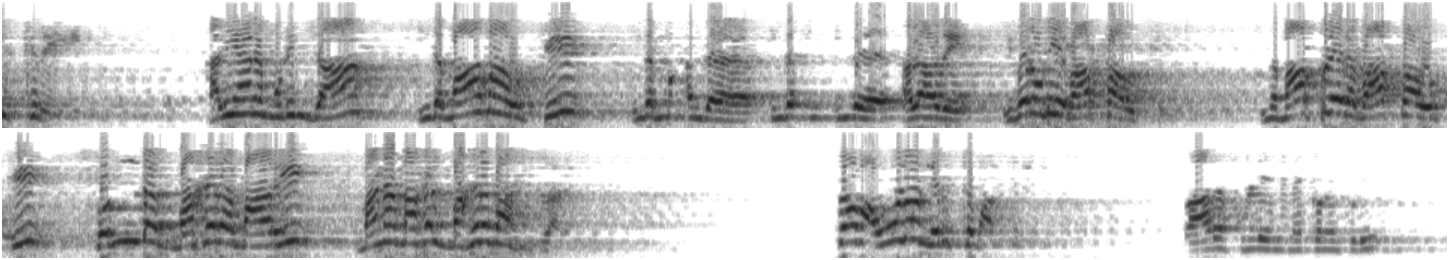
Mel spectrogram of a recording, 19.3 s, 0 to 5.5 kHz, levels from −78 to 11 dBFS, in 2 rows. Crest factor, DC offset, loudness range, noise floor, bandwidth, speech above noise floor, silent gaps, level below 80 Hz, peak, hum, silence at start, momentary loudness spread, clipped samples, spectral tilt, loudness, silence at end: 10 dB; under 0.1%; 5 LU; -80 dBFS; 5.4 kHz; 72 dB; none; -44 dBFS; 0 dBFS; none; 0 s; 15 LU; 2%; -7 dB/octave; -8 LUFS; 0.5 s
